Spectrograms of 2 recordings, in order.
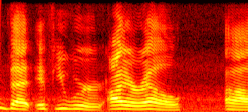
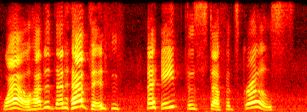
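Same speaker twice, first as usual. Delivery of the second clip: mock exasperation; 3 semitones higher, 8 dB louder than usual. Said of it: "you're like".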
